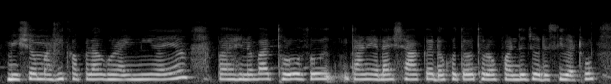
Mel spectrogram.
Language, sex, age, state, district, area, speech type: Sindhi, female, 18-30, Madhya Pradesh, Katni, urban, spontaneous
